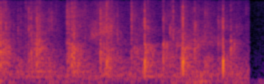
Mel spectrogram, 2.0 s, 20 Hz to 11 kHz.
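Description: Audience applause for an author at a round table of the 5th Salon du Livre de Blanzy, recorded on 12 October: a dense wash of many hands clapping, steady and fairly loud with a few sharper claps standing out, ending abruptly in silence.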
